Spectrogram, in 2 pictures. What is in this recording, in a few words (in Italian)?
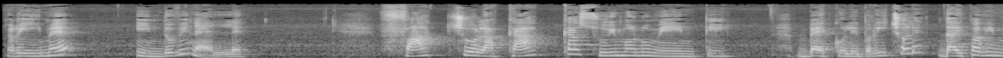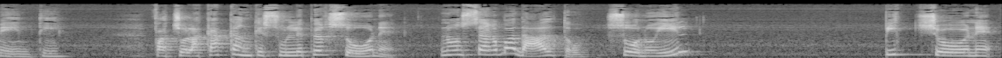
rima indovinello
